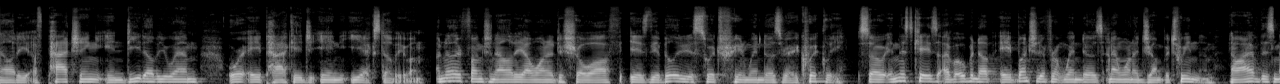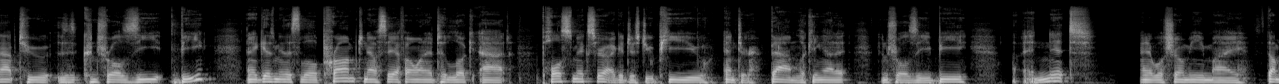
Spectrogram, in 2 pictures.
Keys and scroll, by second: 0.0-25.5 typing, 4.3 super+h, 4.3 F12, 13.4 ctrl+z, 21.7 ctrl+z.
